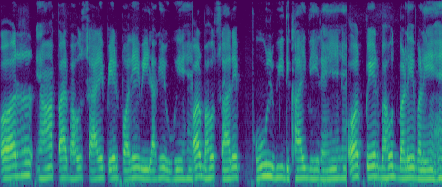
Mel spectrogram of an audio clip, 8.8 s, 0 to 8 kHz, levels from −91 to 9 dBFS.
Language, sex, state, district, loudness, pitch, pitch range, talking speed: Hindi, male, Bihar, Purnia, -17 LUFS, 155 Hz, 145-160 Hz, 165 wpm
